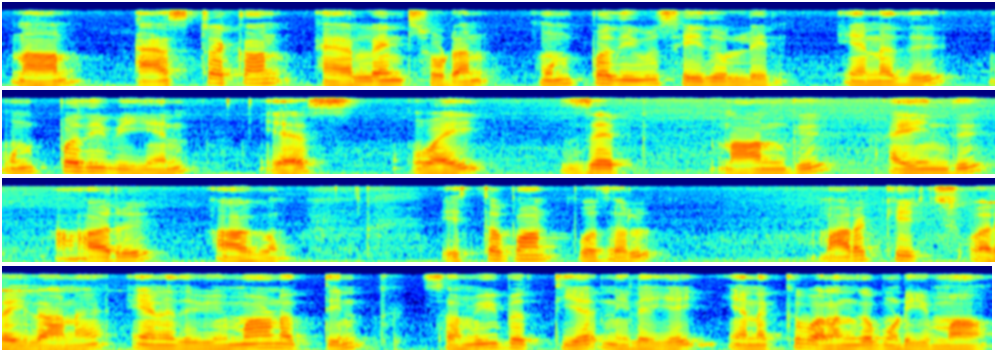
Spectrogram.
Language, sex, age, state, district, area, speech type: Tamil, male, 18-30, Tamil Nadu, Madurai, urban, read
